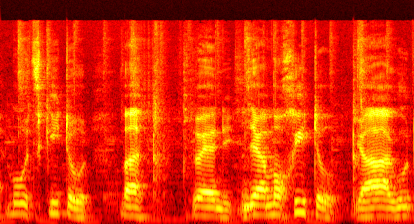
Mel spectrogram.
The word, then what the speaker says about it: Mojito: Ich bin dann von Sex on the Beach umgestiegen auf Mosquito. Ja, Mosquito war so ähnlich. Ja, Mojito. Ja, gut, dann wird das Spanisch ausgesprochen. Mojito, ne?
